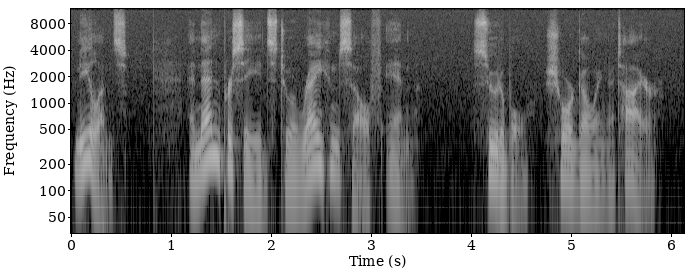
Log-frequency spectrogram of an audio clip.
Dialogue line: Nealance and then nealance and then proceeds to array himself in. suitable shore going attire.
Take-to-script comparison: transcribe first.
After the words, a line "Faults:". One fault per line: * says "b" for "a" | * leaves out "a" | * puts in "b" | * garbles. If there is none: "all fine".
Nealance and then proceeds to array himself in. suitable shore going attire.
Faults:
* leaves out "nealance and then"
